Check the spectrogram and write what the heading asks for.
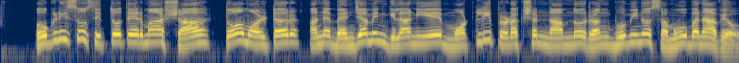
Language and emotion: Gujarati, neutral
